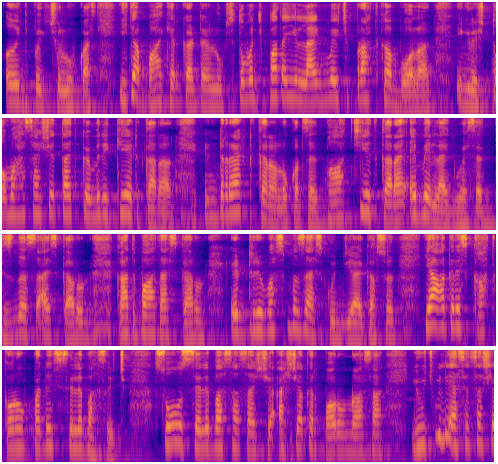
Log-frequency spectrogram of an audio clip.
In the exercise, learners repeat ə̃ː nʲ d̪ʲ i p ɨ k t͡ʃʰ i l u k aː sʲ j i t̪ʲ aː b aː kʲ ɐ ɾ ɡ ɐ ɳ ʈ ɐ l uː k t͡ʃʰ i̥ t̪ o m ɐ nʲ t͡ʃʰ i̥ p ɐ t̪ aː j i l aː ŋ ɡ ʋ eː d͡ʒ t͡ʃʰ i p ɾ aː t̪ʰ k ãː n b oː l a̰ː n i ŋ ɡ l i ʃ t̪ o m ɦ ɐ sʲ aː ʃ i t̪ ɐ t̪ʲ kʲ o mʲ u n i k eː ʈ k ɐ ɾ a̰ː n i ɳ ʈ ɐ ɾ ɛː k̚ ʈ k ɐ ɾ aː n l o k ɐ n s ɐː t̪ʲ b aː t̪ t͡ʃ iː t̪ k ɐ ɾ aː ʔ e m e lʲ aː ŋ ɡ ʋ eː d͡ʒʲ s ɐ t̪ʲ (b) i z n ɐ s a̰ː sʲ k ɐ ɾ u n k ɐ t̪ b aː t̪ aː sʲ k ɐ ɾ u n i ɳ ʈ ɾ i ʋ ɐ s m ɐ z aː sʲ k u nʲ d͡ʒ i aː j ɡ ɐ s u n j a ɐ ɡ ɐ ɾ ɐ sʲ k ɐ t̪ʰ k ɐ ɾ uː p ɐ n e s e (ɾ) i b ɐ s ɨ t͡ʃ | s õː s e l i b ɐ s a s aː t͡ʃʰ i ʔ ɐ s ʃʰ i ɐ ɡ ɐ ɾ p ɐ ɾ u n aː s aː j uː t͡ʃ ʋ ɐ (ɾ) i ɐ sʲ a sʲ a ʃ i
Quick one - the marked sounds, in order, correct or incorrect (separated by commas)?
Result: correct, incorrect, incorrect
